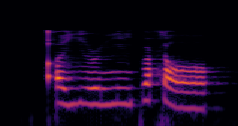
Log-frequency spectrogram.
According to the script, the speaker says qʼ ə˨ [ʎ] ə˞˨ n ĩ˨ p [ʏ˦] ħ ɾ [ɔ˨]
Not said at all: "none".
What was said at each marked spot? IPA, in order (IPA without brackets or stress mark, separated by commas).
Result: ʎ, ʏ˦, ɔ˨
